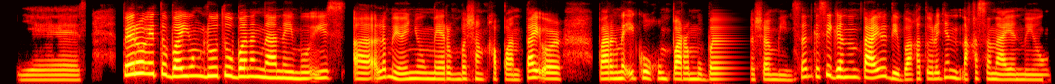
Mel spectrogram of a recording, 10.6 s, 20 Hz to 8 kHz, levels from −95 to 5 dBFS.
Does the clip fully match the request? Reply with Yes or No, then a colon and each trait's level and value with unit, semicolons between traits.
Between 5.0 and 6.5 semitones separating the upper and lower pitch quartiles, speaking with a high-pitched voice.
Yes: wide, 5.4 semitones; high, 210 Hz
